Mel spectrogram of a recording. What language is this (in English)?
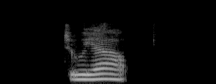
Chinese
